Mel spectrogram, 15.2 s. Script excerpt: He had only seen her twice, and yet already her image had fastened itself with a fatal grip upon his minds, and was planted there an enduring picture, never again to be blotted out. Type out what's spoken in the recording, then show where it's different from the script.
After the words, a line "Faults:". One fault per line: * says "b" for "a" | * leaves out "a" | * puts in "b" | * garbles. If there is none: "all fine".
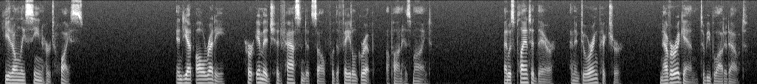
He had only seen her twice, and yet already her image had fastened itself with a fatal grip upon his mind, and was planted there an enduring picture, never again to be blotted out.
Faults:
* says "mind" for "minds"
